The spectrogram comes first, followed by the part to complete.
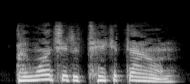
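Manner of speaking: very high-pitched, coolly detached voice. Narrator reads a woman answering someone's apology, cool. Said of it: "Cassidy said coolly".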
